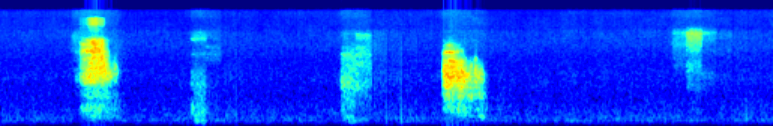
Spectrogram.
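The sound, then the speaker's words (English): Several short, breathy deep breaths in and out through the mouth, about five airy puffs in and out with brief pauses between them, fairly quiet, with no talking. “In through the mouth, out through the mouth.”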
